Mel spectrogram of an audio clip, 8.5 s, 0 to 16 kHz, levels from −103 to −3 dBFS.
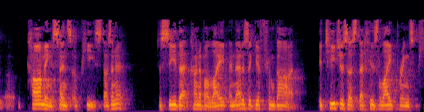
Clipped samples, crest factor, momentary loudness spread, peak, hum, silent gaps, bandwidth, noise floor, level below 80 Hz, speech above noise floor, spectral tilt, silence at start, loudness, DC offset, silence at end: under 0.1%; 18 dB; 10 LU; -12 dBFS; none; none; 8.4 kHz; -85 dBFS; -66 dBFS; 55 dB; -4.5 dB/octave; 0 s; -29 LUFS; under 0.1%; 0 s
